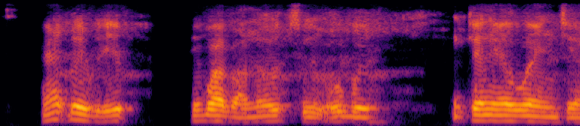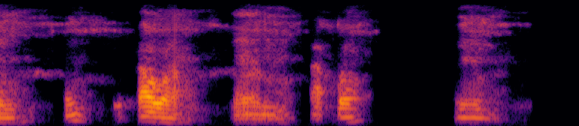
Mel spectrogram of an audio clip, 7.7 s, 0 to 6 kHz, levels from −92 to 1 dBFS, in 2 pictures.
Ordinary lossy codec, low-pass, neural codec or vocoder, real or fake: none; 5.4 kHz; codec, 16 kHz, 4 kbps, FreqCodec, smaller model; fake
